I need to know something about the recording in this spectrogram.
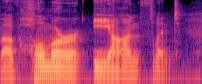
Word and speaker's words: Eon: Aeon Flint not Homer Ian Flint that's Homer Aeon Flint with with eeo and not ia and just thought I'd clarify I'm not pronouncing it wrong it's his name is literally Eon Flint now obviously and I'm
